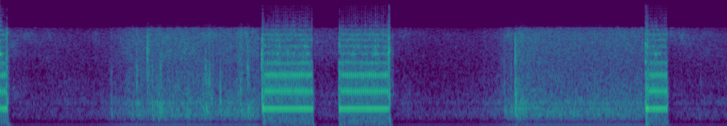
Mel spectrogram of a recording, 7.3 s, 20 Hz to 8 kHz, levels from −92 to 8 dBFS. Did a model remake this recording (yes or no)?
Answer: no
